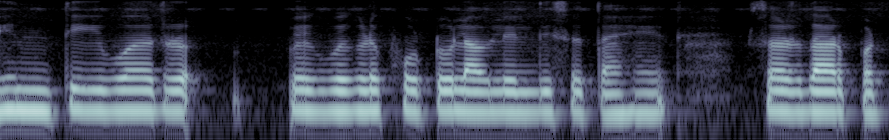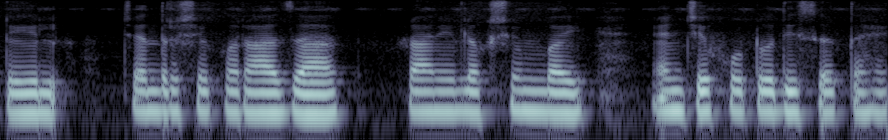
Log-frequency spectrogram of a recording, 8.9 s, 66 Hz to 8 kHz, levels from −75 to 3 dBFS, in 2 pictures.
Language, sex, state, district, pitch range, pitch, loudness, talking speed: Marathi, female, Maharashtra, Solapur, 170-180 Hz, 175 Hz, -21 LUFS, 110 wpm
